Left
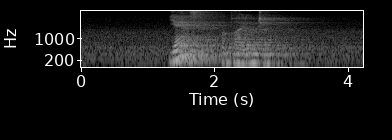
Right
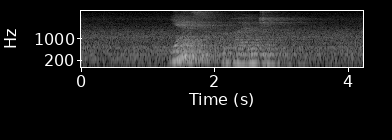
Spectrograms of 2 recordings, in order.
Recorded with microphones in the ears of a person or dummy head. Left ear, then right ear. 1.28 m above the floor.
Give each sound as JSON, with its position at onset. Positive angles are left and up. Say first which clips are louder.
{"t": 1.3, "sound": "a woman speaking", "louder": "even", "side_deg": 65, "distance_m": 1.2}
